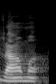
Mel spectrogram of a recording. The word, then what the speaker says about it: राम: तो राम एक्चुअली संस्कृत में प्रोनाउंसिएशन राम, क्योंकि म का पूरा प्रोनाउंसिएशन, पूरा उच्चारण करना है।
